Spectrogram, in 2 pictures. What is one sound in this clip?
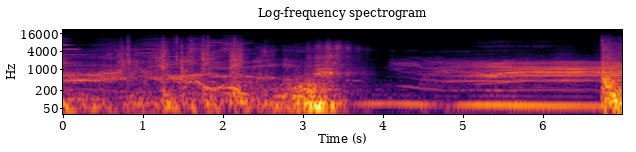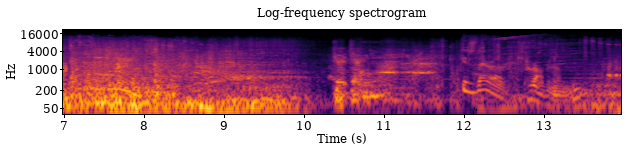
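Heavy metal parts clank and grind as a giant robot moves.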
